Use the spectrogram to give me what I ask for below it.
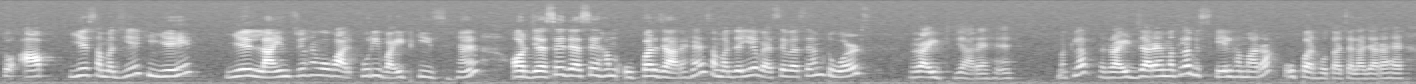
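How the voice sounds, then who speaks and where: A singing teacher whose voice is a little high speaks a touch slowly during an informal lesson. Her explanation goes step by step, circling back to rephrase points and dropping in English words. The recording has obvious hiss and noise in the background.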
